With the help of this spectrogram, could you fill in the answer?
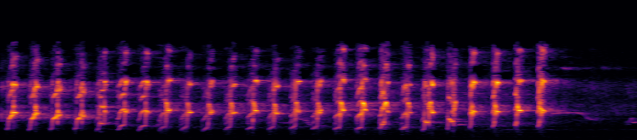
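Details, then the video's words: Lovebird calling to its companion, used as a lure call: a fast run of about twenty sharp, high chirps, roughly six per second, steady and even, then stopping abruptly, with a faint low hum underneath. "suara lovebird memanggil temennya"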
